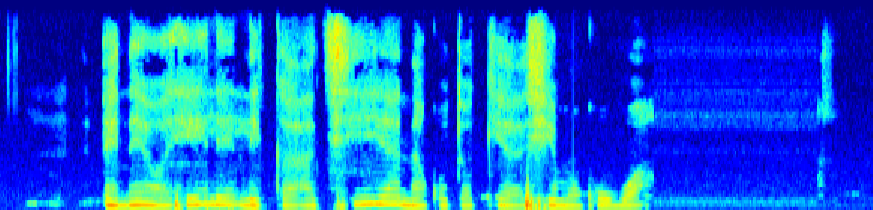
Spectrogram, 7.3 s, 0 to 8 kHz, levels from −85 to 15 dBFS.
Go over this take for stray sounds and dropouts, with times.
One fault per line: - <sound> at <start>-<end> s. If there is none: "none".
none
